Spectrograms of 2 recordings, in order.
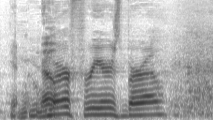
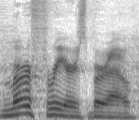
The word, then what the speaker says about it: Murfreesboro: early 20s, I was doing a show in Murfreesboro, Tennessee. Murfreesboro. I'm pronouncing it correctly. -Okay, okay. -I'm not mispronouncing it. -You're not -- no. -That's how it's pronounced. -That's a place. -Murfreesboro.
